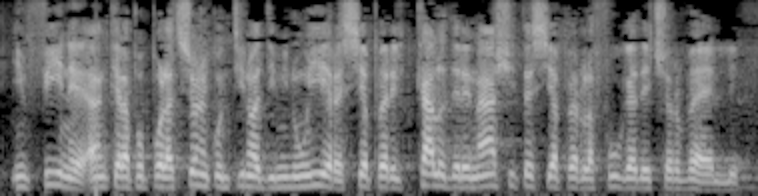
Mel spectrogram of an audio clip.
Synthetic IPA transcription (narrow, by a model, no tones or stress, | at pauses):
iɱfiːneʔa̰ŋkelapopolat̪sːjoːnekont̪iːnwad̪ːiminuiːɾesiːapeɾilkaːlod̪elːenaːʃːit̪esiːaperlafuːɡad̪ejt͡ʃervɛlːi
